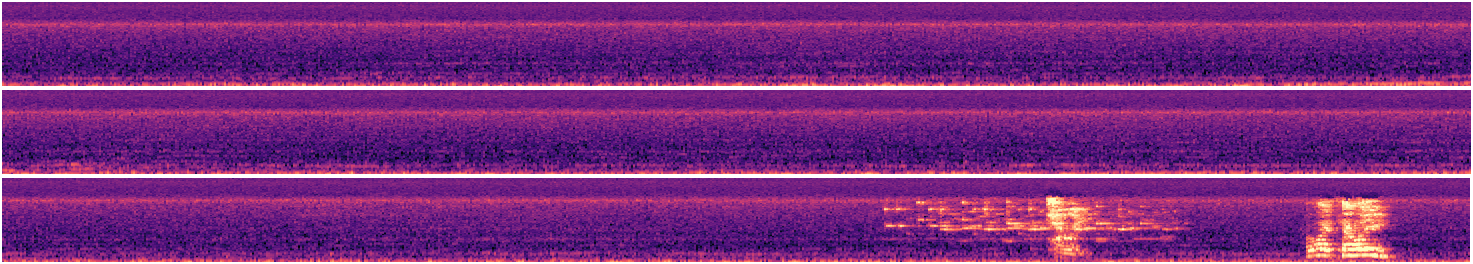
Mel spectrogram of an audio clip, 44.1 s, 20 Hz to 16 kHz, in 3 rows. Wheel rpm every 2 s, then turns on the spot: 0, 0, 0, 0, 0, 0, 0, 0, 0, 0, 0, 0, 0, 0, 0, 0, 0, 0, 0, 0, 0, 0.
none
